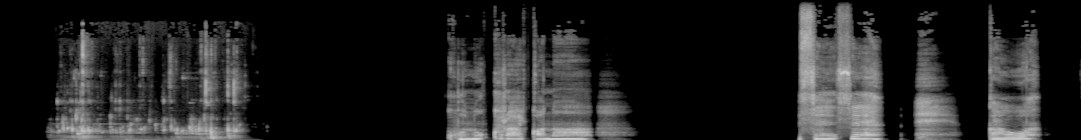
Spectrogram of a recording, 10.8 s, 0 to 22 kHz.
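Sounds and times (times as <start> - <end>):
drink pouring into a cup: 0.5 - 2.5
speech: 4.5 - 6.2, 8.0 - 10.4.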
